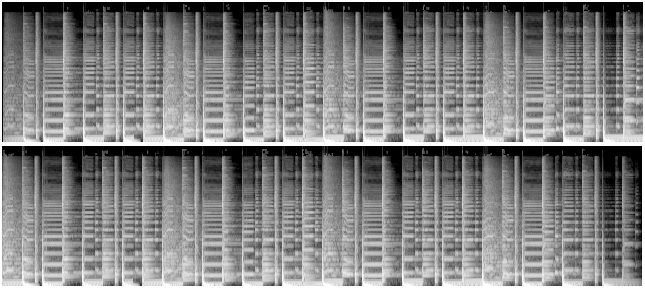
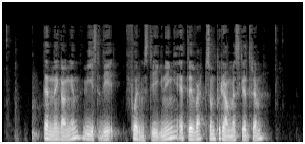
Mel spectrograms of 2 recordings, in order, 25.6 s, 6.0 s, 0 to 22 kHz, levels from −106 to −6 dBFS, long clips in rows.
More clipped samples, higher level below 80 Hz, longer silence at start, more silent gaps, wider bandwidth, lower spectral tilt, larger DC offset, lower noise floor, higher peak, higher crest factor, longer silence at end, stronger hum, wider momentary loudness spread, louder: first, 0.5% vs under 0.1%; first, -14 dBFS vs -46 dBFS; second, 0.05 s vs 0.6 s; neither; first, 15.5 kHz vs 11.5 kHz; second, -5.5 dB/octave vs -8.5 dB/octave; neither; second, -31 dBFS vs -81 dBFS; first, 0 dBFS vs -4 dBFS; second, 12 dB vs 20 dB; second, 0.25 s vs 0.8 s; neither; about the same, 6 LU vs 5 LU; first, -14 LUFS vs -23 LUFS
